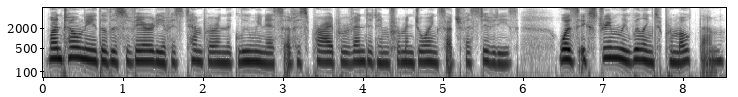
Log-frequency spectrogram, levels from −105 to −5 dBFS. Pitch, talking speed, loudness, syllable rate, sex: 205 Hz, 175 wpm, -21 LUFS, 5.8 syllables/s, female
